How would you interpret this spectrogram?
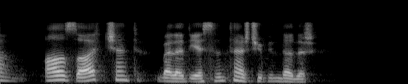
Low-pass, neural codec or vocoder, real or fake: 7.2 kHz; codec, 16 kHz, about 1 kbps, DyCAST, with the encoder's durations; fake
